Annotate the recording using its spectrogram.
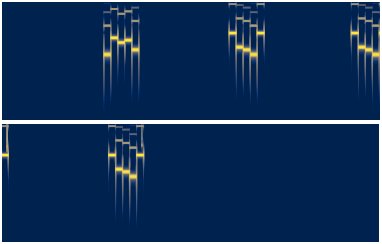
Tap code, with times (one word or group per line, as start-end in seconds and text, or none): none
